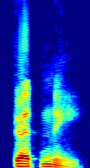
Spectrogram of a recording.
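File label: "betony", American English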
